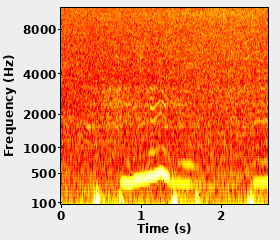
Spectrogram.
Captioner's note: heartbeats; labored breathing; heartbeats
